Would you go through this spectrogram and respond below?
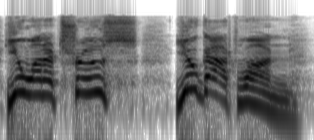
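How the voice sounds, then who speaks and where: A cynical leader of dungeon guards in a fantasy audiobook, played by a man. He is blunt and exasperated, with his voice pushed up high in complaint. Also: wildly swooping pitch, a little slow, a bit bright, no echo, clean studio sound, exaggerated voice.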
